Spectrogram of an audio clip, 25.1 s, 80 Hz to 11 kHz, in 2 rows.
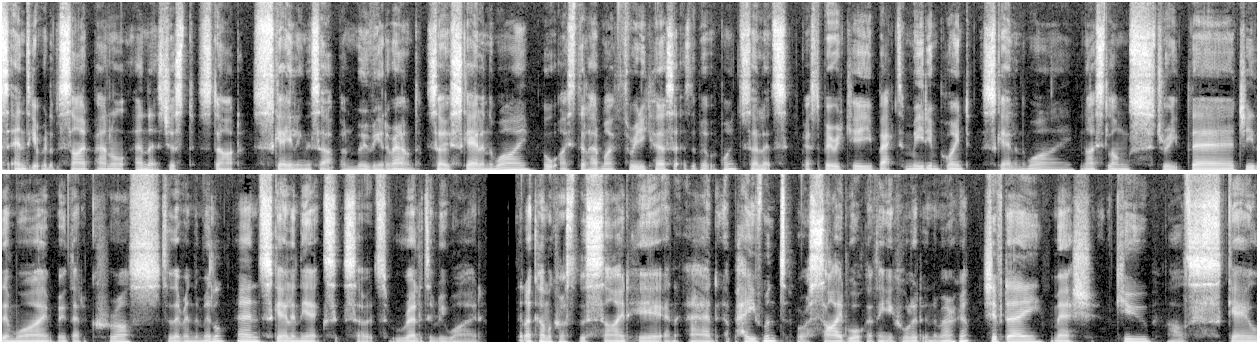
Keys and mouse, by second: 0.0 n, 1.8 shift+middle drag, 4.1 s, 4.4 y, 9.4 s, 9.6 y, 12.0 g, 12.2 y, 14.2-14.7 middle drag, 15.0 s, 15.1 x, 17.4 shift+middle click, 18.5 shift+right click, 21.7 shift+a.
